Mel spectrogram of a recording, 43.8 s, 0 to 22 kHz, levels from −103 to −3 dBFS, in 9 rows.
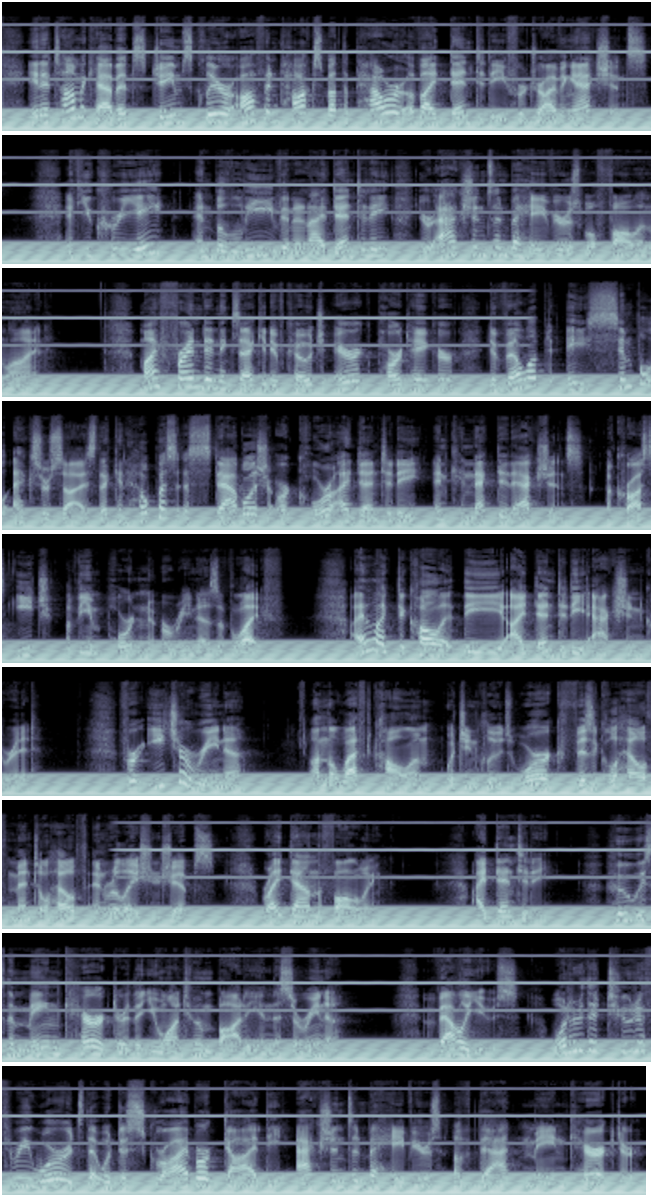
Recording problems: electrical hum; loud; throughout; 60 Hz, 5 dB below the speech
high-pitched whine; loud; until 14 s and from 30 s on; 5 kHz, 6 dB below the speech

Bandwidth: 14.5 kHz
